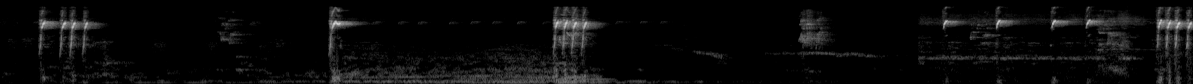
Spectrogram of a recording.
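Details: Pet siri-siri bird singing actively: clusters of rapid, very high, clipped chirps, single piercing notes and a final run of quick repeated high chirps, with faint rustling and a low steady hum behind.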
